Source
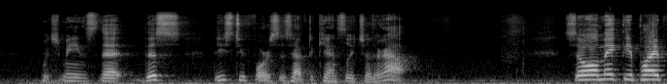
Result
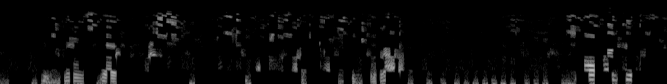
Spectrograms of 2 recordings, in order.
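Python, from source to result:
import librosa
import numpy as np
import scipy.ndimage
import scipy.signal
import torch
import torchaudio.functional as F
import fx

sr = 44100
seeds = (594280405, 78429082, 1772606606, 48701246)

y = fx.spec_dropout(x, sr, seeds[0], share_pct=77)
y = fx.vibrato_shape(y, sr, shape='saw_down', rate_hz=6.0, depth_cents=100.0)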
